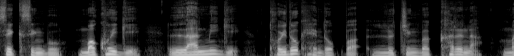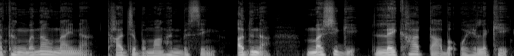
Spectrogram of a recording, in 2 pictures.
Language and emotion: Manipuri, neutral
